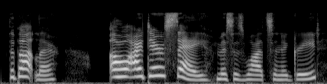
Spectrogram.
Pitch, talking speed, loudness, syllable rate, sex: 275 Hz, 145 wpm, -17 LUFS, 4.7 syllables/s, female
